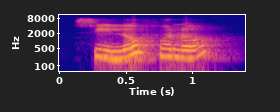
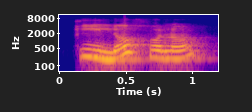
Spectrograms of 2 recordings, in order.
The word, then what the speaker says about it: xilófono: es la de s si tenemos siló fono aunque esté escrito con x no decimos kiló fono ni ex siló fono no decimos la letra La pronunciamos con la letra s Aunque tenemos que saber que la escribimos con xilófono siló excelente aquí conserva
